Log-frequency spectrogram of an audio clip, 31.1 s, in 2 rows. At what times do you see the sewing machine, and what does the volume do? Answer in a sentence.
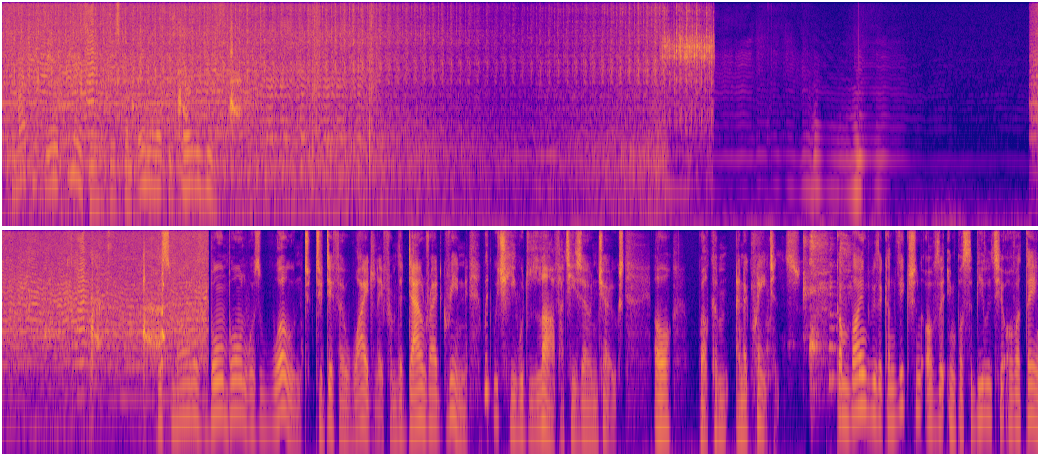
The sewing machine can be heard from 0.0 to 10.7 s, getting quieter then louder.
